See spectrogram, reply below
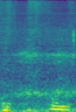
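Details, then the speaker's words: Dog snoring audibly in the room. "and now my dog is snoring if you guys can hear that it's almost like they don't want me to uh to show you how to do this"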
